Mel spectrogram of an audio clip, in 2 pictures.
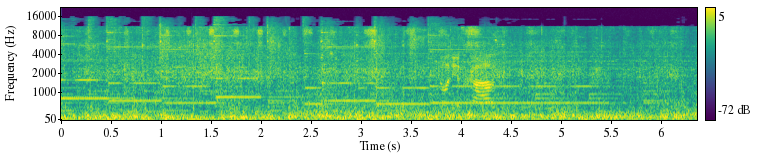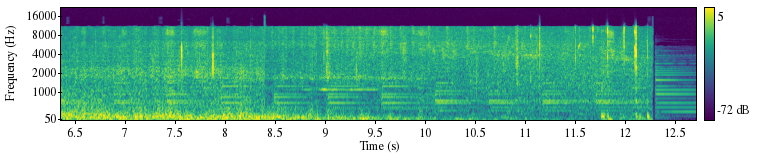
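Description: Wind rumbling over the microphone of a camera mounted on the front of a moving bicycle, with background music over it; the wind noise eases off in the last few seconds.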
